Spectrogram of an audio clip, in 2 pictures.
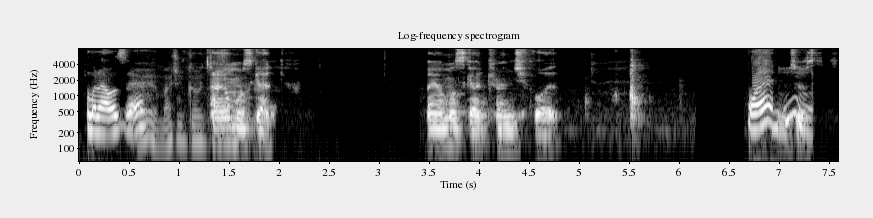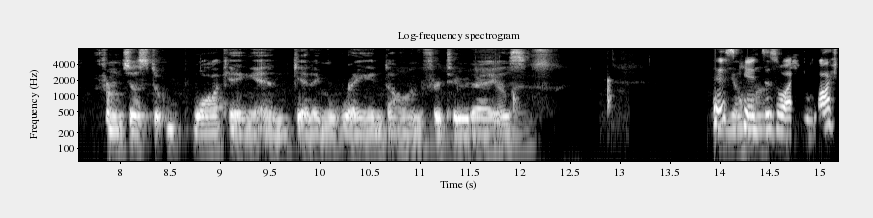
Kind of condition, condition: fault, poor sound quality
